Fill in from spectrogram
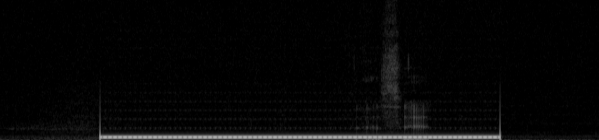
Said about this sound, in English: I'm just going to push the call button.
